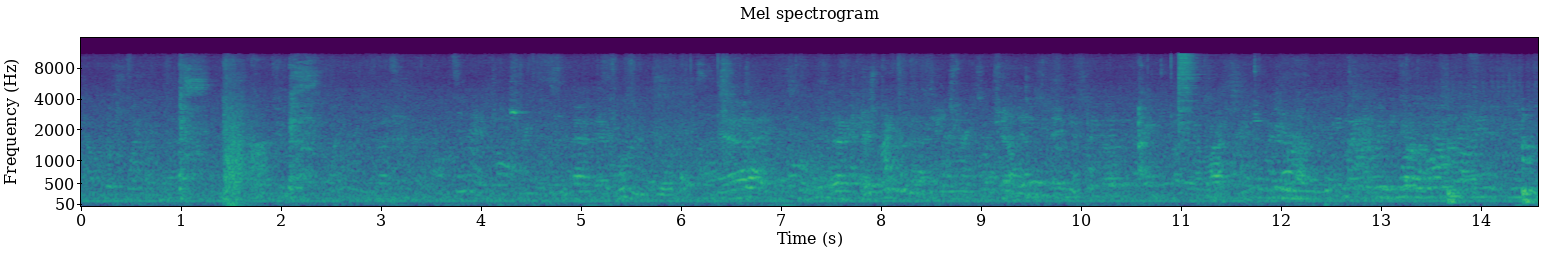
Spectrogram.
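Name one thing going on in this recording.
An electric guitar plays a rock tune through an amplifier.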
